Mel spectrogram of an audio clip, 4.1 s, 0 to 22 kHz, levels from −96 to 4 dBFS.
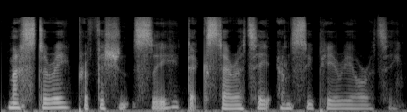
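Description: From 2.64 to 3.7 s the speech takes on a ticking, a zipper noise that rides on it as the level drops by roughly 10 dB. The gain moves in unsmoothed 2 dB steps, about seven a second, and each jump leaves a small click.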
